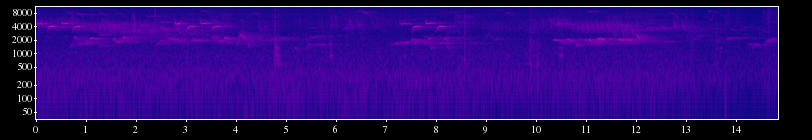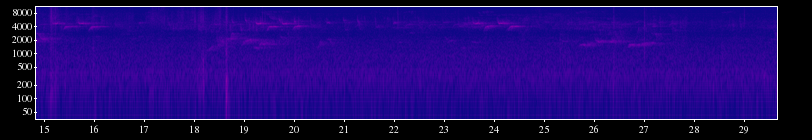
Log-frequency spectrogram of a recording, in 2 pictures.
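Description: Woodland songbirds singing, several overlapping songs of short high chirps and trills, busiest and loudest in the first half and sparser later. A few faint clicks here and there.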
